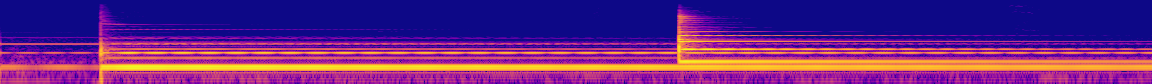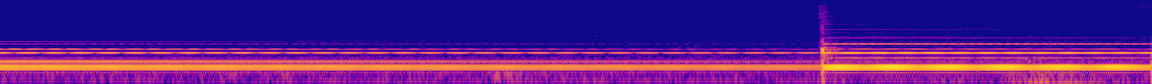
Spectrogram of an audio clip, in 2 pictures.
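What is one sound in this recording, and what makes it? A mallet strikes a singing bowl, and the bowl rings out and slowly fades.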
